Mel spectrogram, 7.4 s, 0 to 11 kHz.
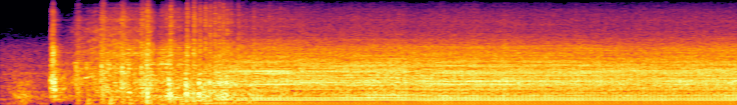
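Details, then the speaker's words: Kohler 20 hp single-cylinder engine on a Cub Cadet tractor cranks, fires and settles into a loud, slightly clattery idle; owner suspects an exhaust leak, possibly a blown head gasket, or that it needs the valves done. "Well, the motor runs, let's put it that way. It's a Kohler 20 horse single. I believe it has an exhaust leak. It sounds kind of loud."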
